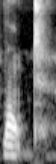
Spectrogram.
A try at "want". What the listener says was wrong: Yeah, it's not won't. Won't means will not, it's want.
